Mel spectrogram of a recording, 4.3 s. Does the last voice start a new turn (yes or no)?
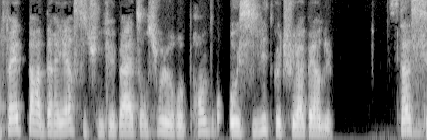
no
